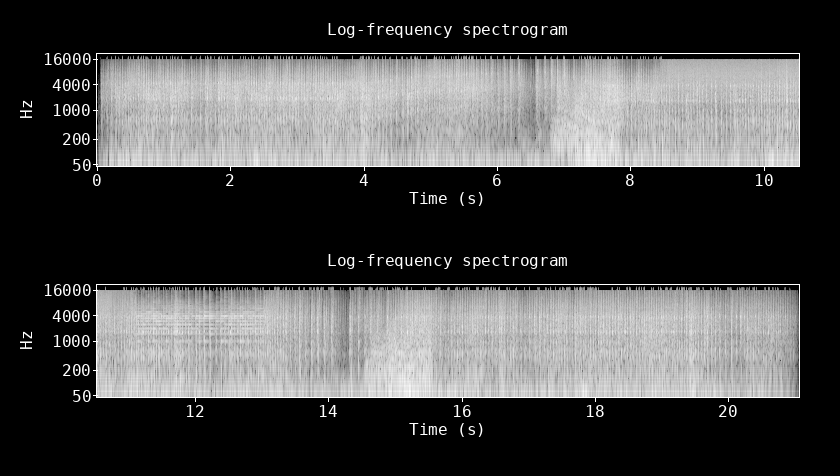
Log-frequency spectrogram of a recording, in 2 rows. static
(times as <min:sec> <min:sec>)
0:12.6 0:16.0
